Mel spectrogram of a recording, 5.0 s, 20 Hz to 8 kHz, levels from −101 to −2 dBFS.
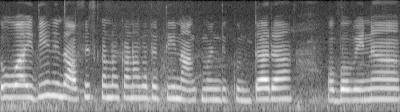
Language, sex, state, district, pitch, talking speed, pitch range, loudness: Kannada, female, Karnataka, Dharwad, 265 Hz, 110 wpm, 255-300 Hz, -16 LUFS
